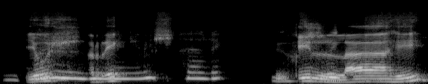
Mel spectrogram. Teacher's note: Allahnya dibaca tipis karena harakat di depannya kasrah.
